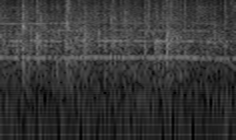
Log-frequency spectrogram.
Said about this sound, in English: Can my guest clap for me?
